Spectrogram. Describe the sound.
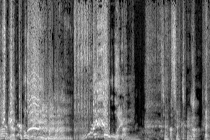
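A person imitates a horse's whinny, a loud, wavering, trilling vocal neigh lasting about a second, followed by more voiced sounds and people talking.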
